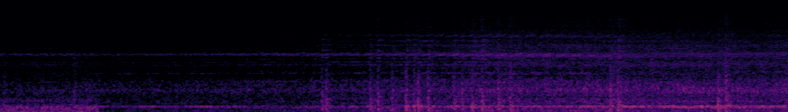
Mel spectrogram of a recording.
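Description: An electric train rolls past outside with a rising hum and rattle.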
